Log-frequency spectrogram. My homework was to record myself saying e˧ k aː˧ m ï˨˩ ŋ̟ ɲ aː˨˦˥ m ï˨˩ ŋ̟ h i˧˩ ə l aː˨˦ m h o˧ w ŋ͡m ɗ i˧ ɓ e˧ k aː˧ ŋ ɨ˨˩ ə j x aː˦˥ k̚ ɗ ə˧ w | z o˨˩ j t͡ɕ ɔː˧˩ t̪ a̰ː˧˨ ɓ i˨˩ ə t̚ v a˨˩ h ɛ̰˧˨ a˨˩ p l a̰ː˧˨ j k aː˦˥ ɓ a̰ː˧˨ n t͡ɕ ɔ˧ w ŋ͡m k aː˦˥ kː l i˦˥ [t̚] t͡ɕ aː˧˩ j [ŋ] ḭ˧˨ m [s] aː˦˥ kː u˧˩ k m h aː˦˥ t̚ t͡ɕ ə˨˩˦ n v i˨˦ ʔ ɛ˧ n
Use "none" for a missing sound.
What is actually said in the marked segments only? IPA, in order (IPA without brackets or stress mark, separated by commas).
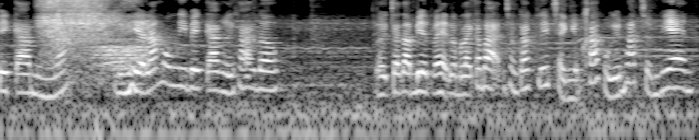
p̚, ŋ, x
